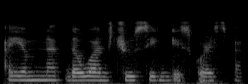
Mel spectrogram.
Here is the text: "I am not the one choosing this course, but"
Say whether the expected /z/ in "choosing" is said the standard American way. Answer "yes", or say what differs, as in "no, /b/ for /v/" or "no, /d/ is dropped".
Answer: no, /s/ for /z/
